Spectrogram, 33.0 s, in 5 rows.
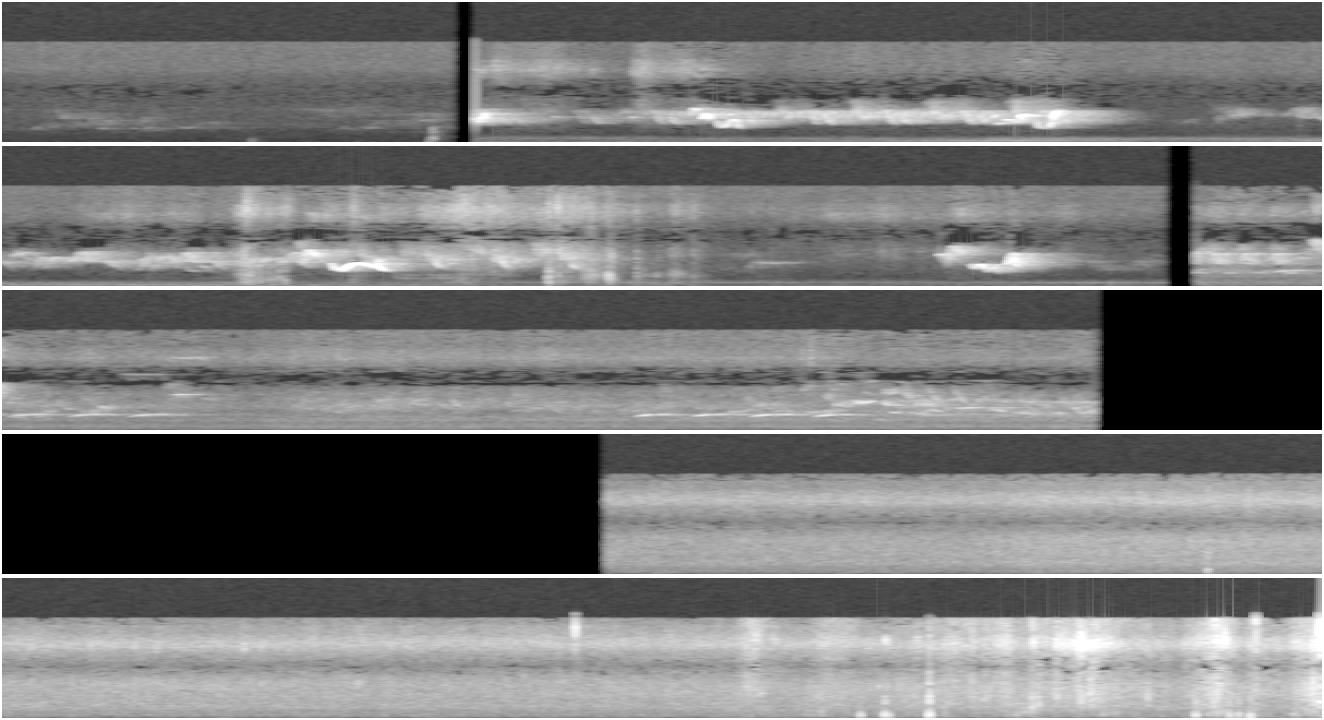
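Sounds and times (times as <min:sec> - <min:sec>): small birds singing and chirping: 0:01.6 - 0:09.7, 0:11.3 - 0:18.7.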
